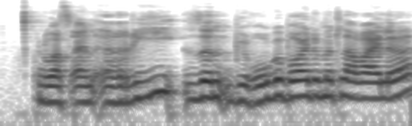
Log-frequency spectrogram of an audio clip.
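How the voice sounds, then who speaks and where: A woman talks in a normal speaking voice with a fairly high pitch. Her pace is moderate, and the background is quiet. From Cologne, Germany. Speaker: podcast host and small business owner. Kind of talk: casual chat.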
